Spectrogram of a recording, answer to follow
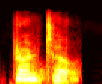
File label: "pronto", Indian; Dictionary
